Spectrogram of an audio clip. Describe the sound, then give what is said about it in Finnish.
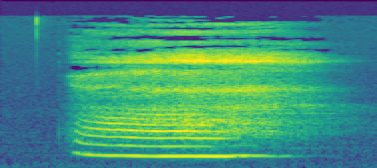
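A long, deep breath out with a voiced, sighing tone during a guided breathing exercise, steady in pitch and swelling then fading over about two seconds, heard alone. “Tyhjennä sun hengitys ja otetaan yhteinen sisään hengitys, hengitä sisään. Ja sun kautta ulos. Ota vielä toinen sisään.”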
